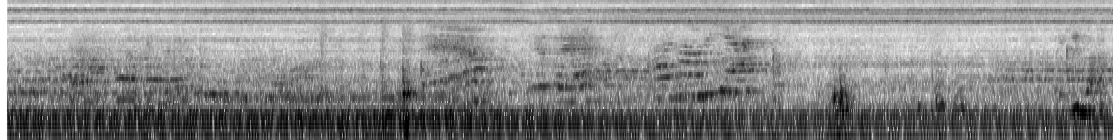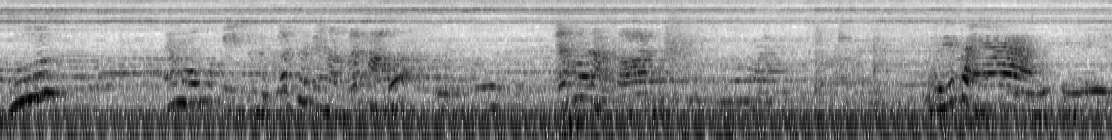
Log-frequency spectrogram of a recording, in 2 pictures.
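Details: Steady low mechanical drone of a running nebulizer compressor while a child with cough and cold gets a nebulizer treatment, child and adult talking over it.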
